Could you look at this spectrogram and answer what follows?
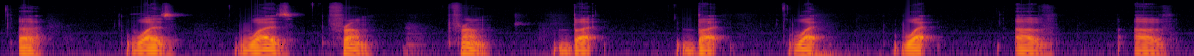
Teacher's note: schwa sound mouth mostly closed and relaxed front of tongue raised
